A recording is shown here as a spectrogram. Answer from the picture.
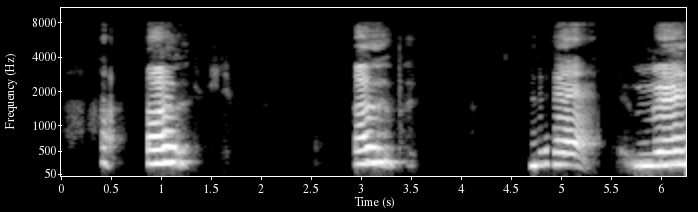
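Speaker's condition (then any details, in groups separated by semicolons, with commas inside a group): Cerebral palsy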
